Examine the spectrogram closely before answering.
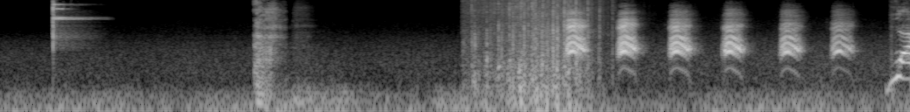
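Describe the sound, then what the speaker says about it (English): A crow in the Tales of Berseria video game caws in a quick series of six or so harsh, rhythmic calls, loud and close, after a few scattered clicks and rustles. "That crow just flew off with the coin."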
